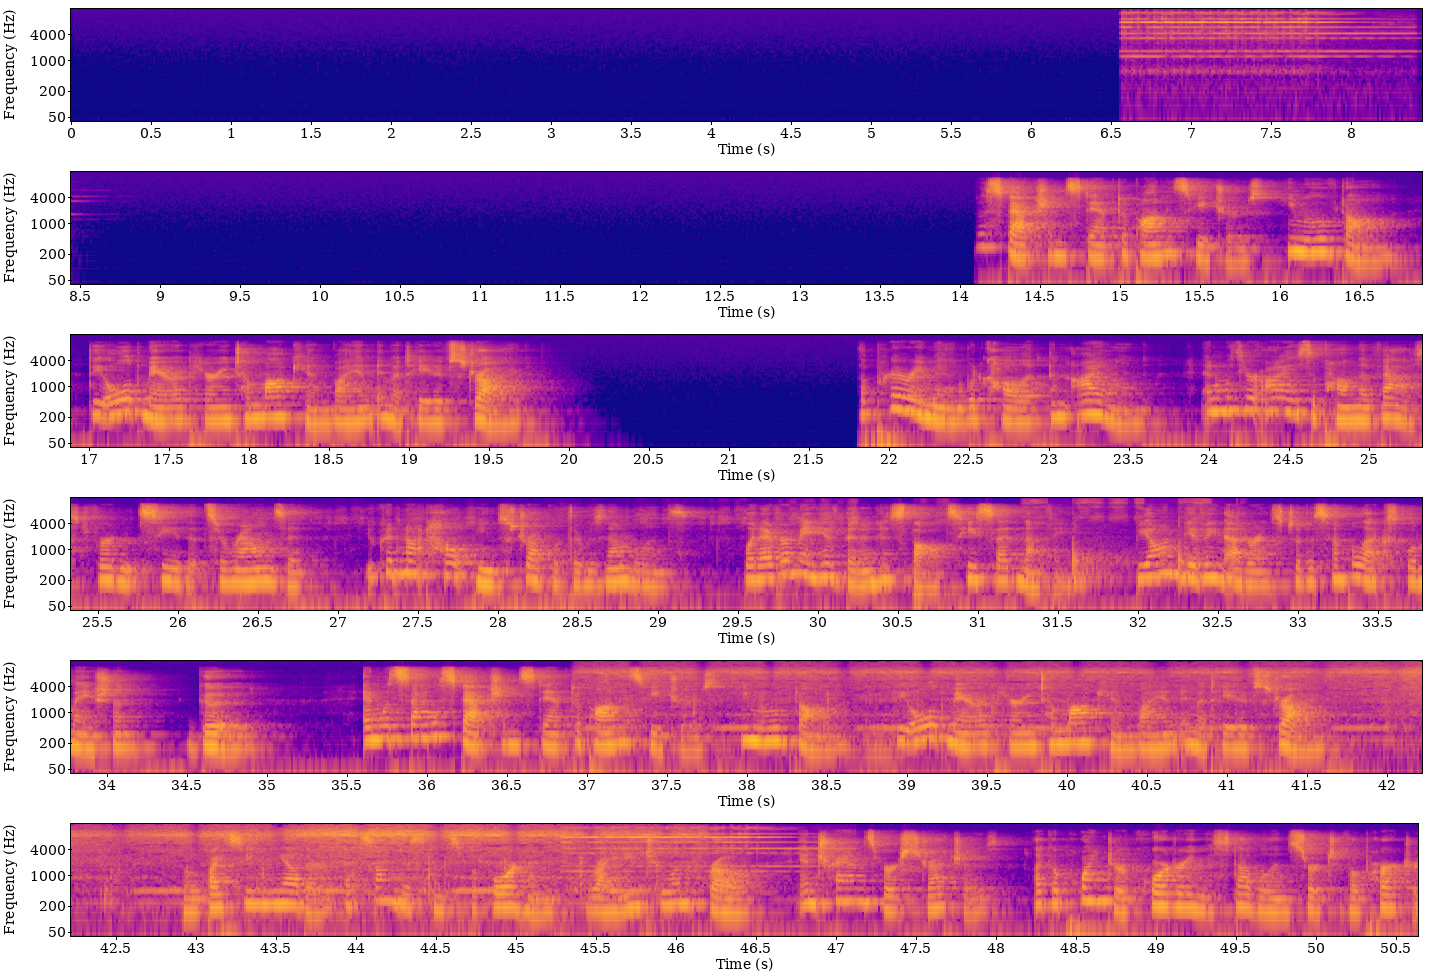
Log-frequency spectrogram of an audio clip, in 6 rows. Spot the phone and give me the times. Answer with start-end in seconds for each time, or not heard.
6.5-8.4, 45.2-47.0.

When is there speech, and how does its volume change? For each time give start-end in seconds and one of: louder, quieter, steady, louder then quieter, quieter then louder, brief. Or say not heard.
14.1-19.9 steady
21.8-35.0 steady
35.5-41.8 steady
42.9-50.6 steady.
